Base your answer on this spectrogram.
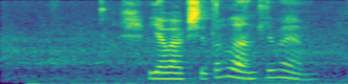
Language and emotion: Russian, positive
